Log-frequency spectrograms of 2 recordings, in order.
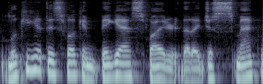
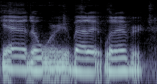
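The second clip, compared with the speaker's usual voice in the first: mock-casual reply, pitched up; casual brush-off; 7 semitones higher, faster than usual. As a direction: imitate a high, offhand send-off. Friends answer the handler.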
